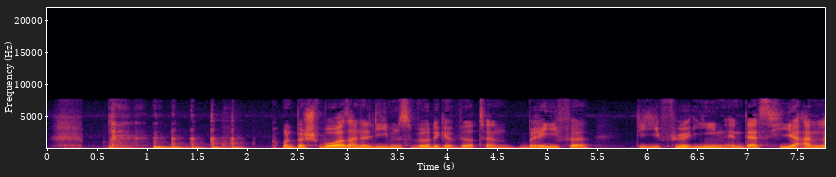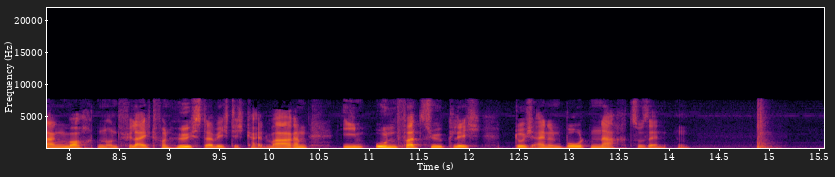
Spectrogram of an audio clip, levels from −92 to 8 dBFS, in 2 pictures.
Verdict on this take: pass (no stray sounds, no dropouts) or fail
fail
